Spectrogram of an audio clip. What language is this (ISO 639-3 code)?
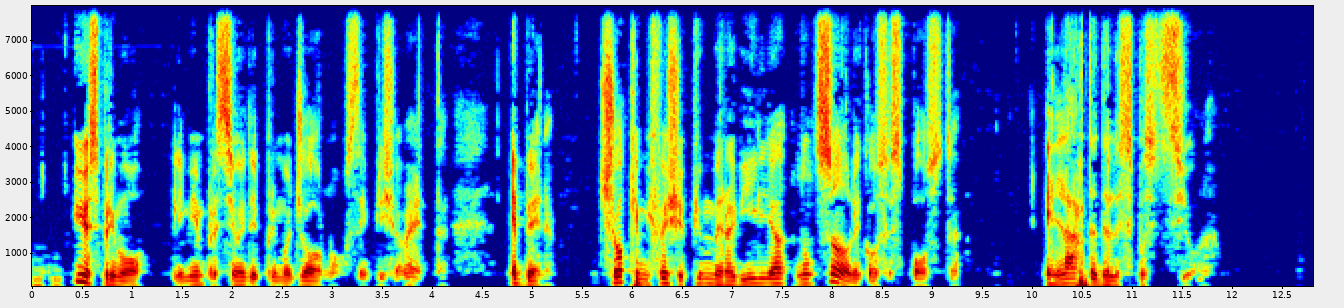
ita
